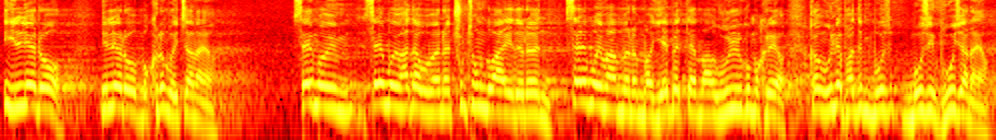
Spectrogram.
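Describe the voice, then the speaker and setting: A man's voice: high voice, fast talker, darkish tone. A male pastor preaching a sermon with a playful storytelling manner, acting out little quoted voices and laughing often. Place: large auditorium. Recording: long hall reverb.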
